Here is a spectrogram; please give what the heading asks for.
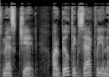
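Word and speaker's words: مسجد: The mosques, which they pronounce mesjid, are built exactly in the fashion of our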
